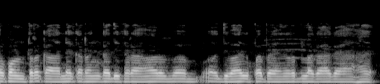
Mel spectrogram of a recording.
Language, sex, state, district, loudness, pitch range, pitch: Hindi, male, Maharashtra, Washim, -17 LUFS, 130-135 Hz, 130 Hz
